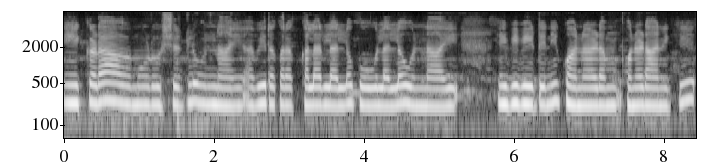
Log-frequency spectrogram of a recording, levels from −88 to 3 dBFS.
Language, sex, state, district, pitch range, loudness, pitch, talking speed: Telugu, female, Telangana, Nalgonda, 210-230 Hz, -13 LUFS, 220 Hz, 105 wpm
